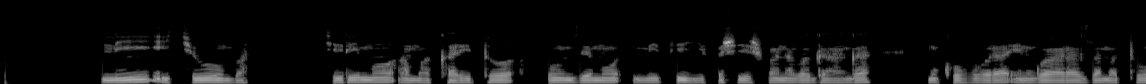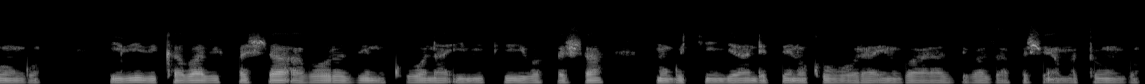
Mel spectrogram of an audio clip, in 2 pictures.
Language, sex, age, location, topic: Kinyarwanda, female, 18-24, Nyagatare, health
